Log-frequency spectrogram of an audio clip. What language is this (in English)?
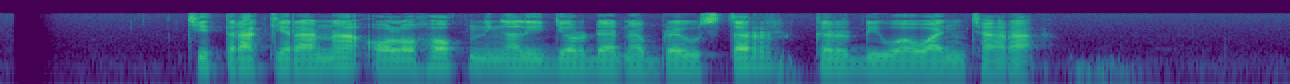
Sundanese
